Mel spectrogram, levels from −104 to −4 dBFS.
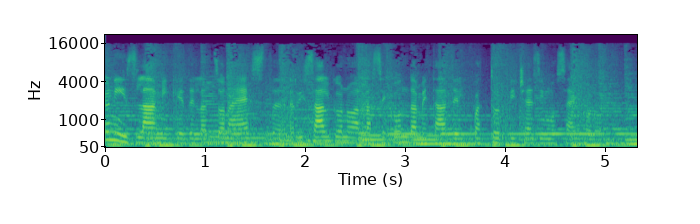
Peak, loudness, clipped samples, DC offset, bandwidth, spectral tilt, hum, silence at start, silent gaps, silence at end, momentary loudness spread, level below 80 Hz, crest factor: -6 dBFS; -25 LUFS; under 0.1%; under 0.1%; 16 kHz; -5 dB/octave; none; 0 s; none; 0 s; 6 LU; -50 dBFS; 18 dB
